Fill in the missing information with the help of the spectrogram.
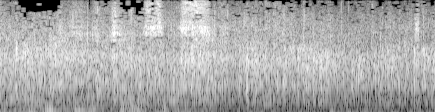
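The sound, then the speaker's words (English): A church audience breaks into sustained applause as a hand clap of praise to the Lord during a morning service, many hands clapping in a dense, steady wash of claps with no voices standing out. “Yes, give the Lord a hand clap of praise this morning.”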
